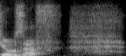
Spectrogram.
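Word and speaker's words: József: My name is Jozsef, and your pronunciation was very good because the Jozsef in Hungarian is Jozsef.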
